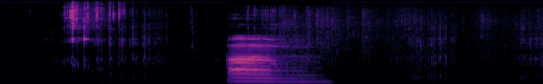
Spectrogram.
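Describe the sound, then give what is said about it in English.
Close, crisp crunching as someone bites into a crunchy, salty mango-chili flavored snack with a bit of curry, chewed right in front of the microphone: a short burst of cracks, then a brief voiced hum and quieter chewing that trails off. “Yeah, the crunch is crunchy. Let me try it out. I find them maybe the listeners can hear it crack when you chew right before the microphone.”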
